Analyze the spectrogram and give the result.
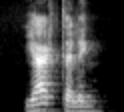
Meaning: calendar era, year numbering
- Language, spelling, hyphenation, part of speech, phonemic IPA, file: Dutch, jaartelling, jaar‧tel‧ling, noun, /ˈjaːrˌtɛ.lɪŋ/, Nl-jaartelling.ogg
